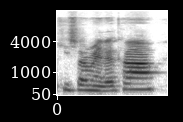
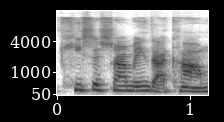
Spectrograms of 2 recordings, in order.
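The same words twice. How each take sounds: First: The phrase is said quickly. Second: The phrase is said slowly.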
